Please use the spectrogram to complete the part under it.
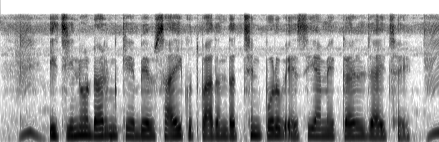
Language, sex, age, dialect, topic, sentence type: Magahi, male, 18-24, Western, agriculture, statement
